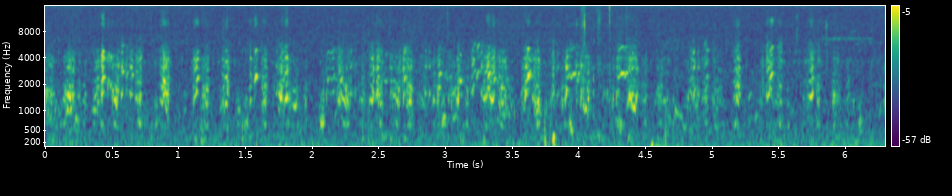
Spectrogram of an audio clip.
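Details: Tethered Chukar partridge used as a hunting decoy, calling in a steady run of harsh, broadband clucking bursts repeated several times a second, with a faint thump or two in the background.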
